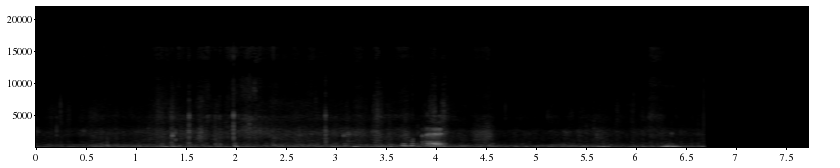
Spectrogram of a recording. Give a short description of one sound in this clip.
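A horse breathes close by.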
